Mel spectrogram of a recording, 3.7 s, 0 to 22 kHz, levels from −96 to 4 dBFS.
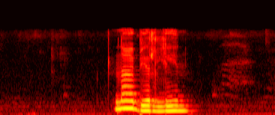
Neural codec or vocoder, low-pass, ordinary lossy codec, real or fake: none; none; none; real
